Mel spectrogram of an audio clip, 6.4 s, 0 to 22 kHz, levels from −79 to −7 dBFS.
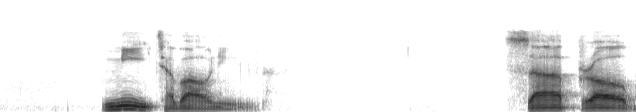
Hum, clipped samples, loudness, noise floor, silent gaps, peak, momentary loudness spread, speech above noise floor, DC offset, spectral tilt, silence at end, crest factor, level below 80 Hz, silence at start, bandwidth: none; under 0.1%; -23 LUFS; -80 dBFS; none; -6 dBFS; 16 LU; 58 dB; under 0.1%; -7 dB/octave; 0 s; 20 dB; -52 dBFS; 1.05 s; 7.4 kHz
